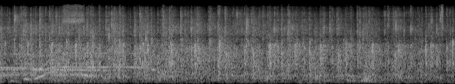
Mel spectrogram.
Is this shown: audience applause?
yes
